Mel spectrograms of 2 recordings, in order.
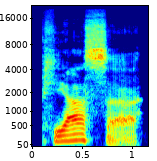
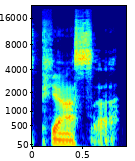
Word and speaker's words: Pyaasa: on freaking Wikipedia, because it's like Pyaasa, but it's like PJA:SA, and I don't know how to say that, so it doesn't help me pronounce it. I've been really butchering it then. I think it's Pyaasa.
